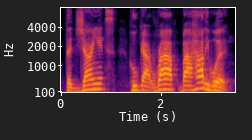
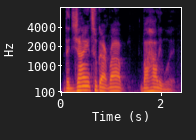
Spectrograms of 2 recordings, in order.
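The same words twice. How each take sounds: First: It is said in an angry tone. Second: It is said in a calm, neutral tone.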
